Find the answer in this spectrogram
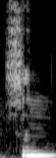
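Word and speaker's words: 辰: 글자의 밑부분 조개 농기구를 나타내는 신 또는 진으로 발음되는 글자입니다.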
